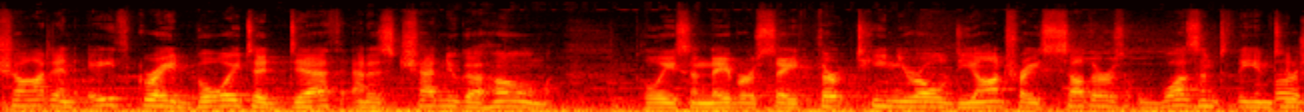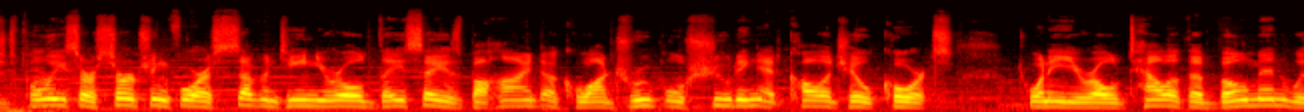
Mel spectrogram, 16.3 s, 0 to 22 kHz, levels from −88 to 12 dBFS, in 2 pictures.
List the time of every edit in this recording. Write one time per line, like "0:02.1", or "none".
0:08.0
